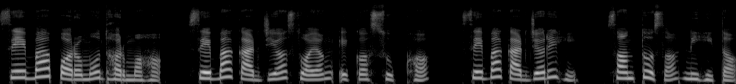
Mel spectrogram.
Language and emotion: Odia, neutral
